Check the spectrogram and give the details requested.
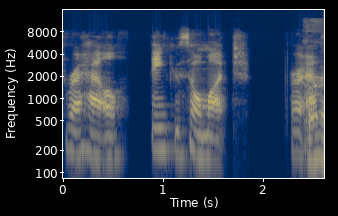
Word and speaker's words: Rahel: Help me out with the correct pronunciation of your first name. You are right. It's Rahel.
